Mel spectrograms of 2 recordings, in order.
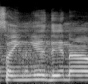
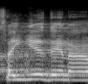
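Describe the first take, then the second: The two takes are said the same way.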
